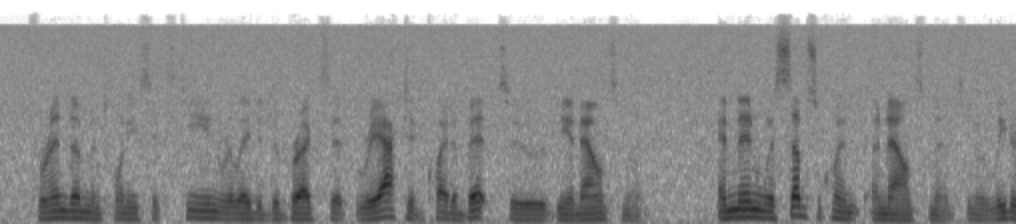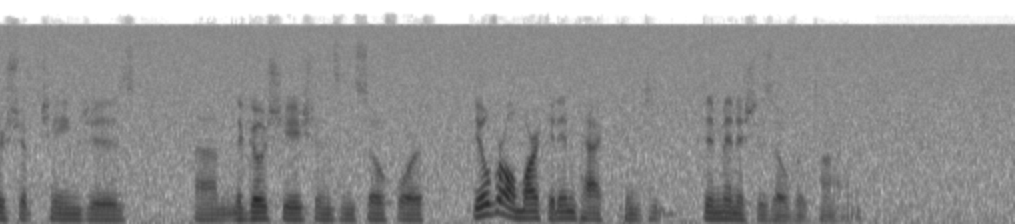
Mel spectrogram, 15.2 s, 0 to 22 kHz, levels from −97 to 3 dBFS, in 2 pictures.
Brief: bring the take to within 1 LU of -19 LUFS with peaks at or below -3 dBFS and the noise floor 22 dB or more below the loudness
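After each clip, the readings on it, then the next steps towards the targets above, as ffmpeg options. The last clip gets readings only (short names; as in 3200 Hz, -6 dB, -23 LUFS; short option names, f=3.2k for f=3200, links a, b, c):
noise floor -32 dBFS; noise floor target -44 dBFS; loudness -21.5 LUFS; peak -2.0 dBFS; loudness target -19.0 LUFS
-> -af "afftdn=nr=12:nf=-32"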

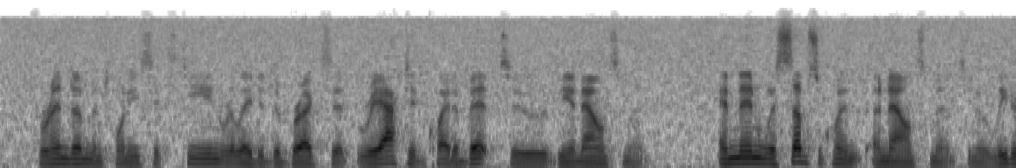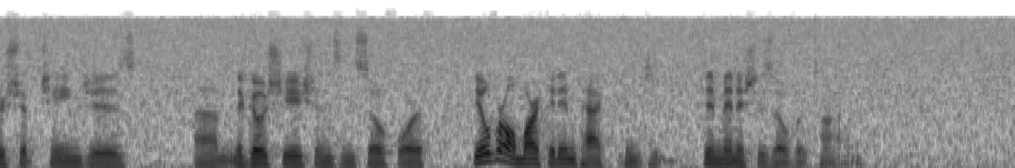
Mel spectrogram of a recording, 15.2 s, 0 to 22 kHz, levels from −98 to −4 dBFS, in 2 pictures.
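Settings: noise floor -39 dBFS; noise floor target -44 dBFS
-> -af "afftdn=nr=6:nf=-39"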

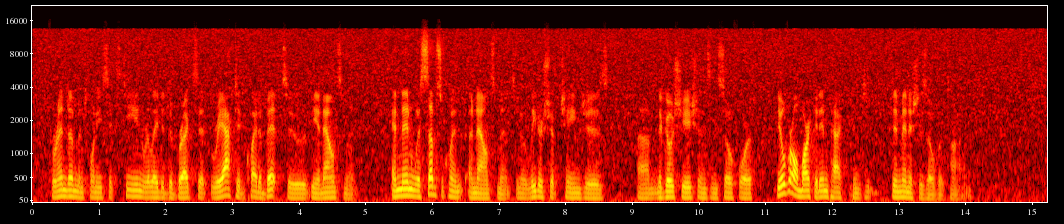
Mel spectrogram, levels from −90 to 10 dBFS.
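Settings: noise floor -42 dBFS; noise floor target -44 dBFS
-> -af "afftdn=nr=6:nf=-42"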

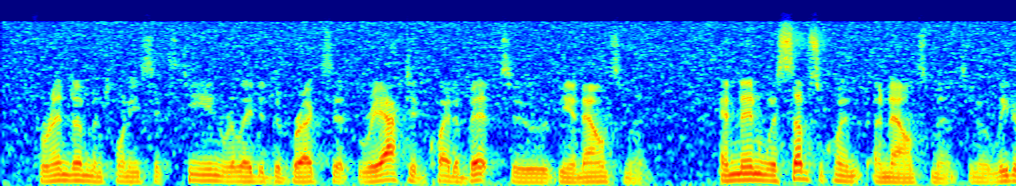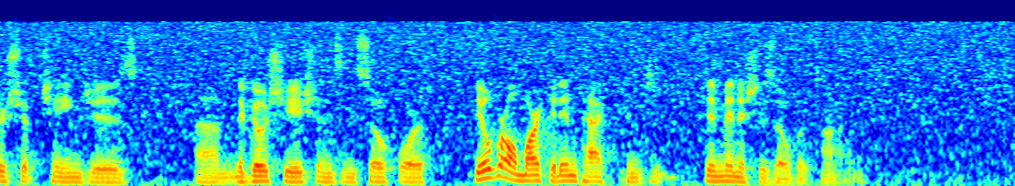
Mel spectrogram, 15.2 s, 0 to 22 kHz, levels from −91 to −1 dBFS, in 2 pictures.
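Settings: noise floor -45 dBFS; loudness -22.0 LUFS; peak -2.0 dBFS; loudness target -19.0 LUFS
-> -af "volume=3dB,alimiter=limit=-3dB:level=0:latency=1"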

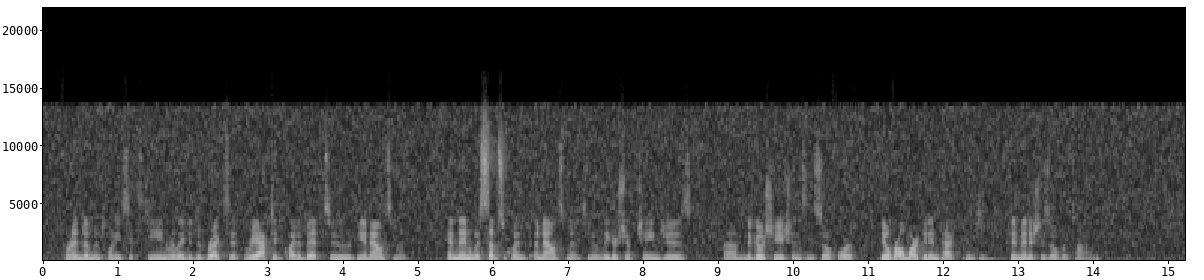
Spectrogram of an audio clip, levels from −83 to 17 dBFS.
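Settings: loudness -19.5 LUFS; peak -3.0 dBFS; noise floor -42 dBFS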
